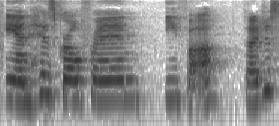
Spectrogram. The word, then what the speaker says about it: Aoife: how to say her name, and his girlfriend, Aoife. Did I just say that correctly? I literally just looked at the pronunciation. Yes, Aoife.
